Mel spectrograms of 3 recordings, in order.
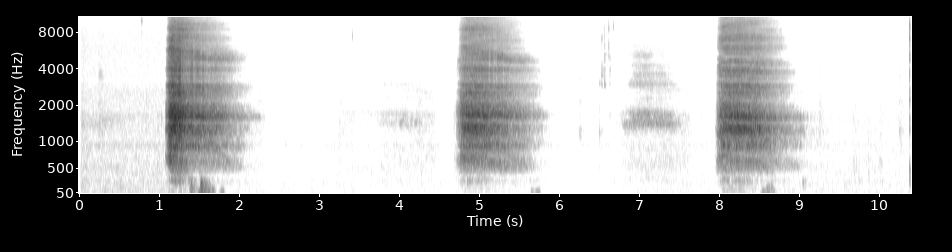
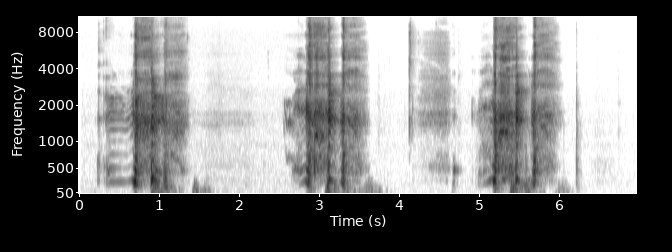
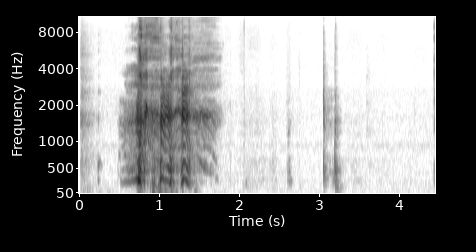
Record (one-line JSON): {"exhalation_length": "10.4 s", "exhalation_amplitude": 26706, "exhalation_signal_mean_std_ratio": 0.29, "three_cough_length": "7.0 s", "three_cough_amplitude": 32768, "three_cough_signal_mean_std_ratio": 0.39, "cough_length": "4.5 s", "cough_amplitude": 32768, "cough_signal_mean_std_ratio": 0.32, "survey_phase": "beta (2021-08-13 to 2022-03-07)", "age": "65+", "gender": "Male", "wearing_mask": "No", "symptom_runny_or_blocked_nose": true, "smoker_status": "Ex-smoker", "respiratory_condition_asthma": false, "respiratory_condition_other": false, "recruitment_source": "REACT", "submission_delay": "2 days", "covid_test_result": "Negative", "covid_test_method": "RT-qPCR", "influenza_a_test_result": "Negative", "influenza_b_test_result": "Negative"}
